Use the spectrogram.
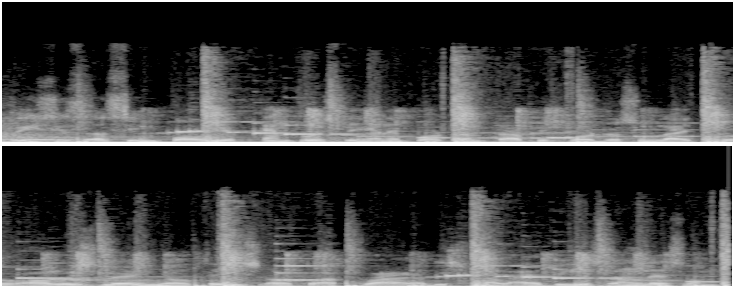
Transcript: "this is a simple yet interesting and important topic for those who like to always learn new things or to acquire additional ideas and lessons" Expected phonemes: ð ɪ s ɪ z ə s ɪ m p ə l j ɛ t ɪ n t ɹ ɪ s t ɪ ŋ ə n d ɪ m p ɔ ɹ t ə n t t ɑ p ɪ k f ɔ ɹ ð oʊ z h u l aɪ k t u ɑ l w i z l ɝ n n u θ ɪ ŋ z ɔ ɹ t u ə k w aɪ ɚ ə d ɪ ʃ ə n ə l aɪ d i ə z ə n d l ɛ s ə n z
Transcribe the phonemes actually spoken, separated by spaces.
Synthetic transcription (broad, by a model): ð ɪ s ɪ s ə s ɪ m p ə l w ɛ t ɪ n t ɹ ɪ s t ɪ ŋ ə n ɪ m p ɔ ɹ t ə n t t ɑ p ɪ k f ɔ ɹ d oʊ s h u l aɪ k t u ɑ l w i s l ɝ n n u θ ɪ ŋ s ɔ ɹ t u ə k w aɪ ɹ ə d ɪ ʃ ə n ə l aɪ d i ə s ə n l ɛ s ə n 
